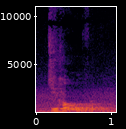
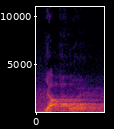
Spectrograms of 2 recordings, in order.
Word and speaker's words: Yahweh: Because in the 19th century, scholarship in those days say, we think the correct pronunciation of the name of God is Jehovah. Now, 100 years afterward, modern day biblical scholarship says, we don't think so. We think the most likely pronunciation of the covenant name of God is Yahweh. Yahweh.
